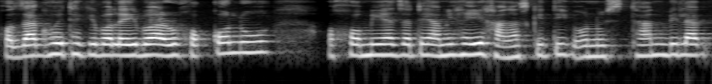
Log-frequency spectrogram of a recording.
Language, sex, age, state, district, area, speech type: Assamese, female, 30-45, Assam, Biswanath, rural, spontaneous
